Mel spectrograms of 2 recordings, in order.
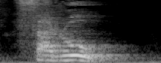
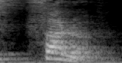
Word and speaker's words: thorough: It's not thorough, as Americans would say it. It's thorough. Rhymes with borough, which is a geographical location inside a county in England.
